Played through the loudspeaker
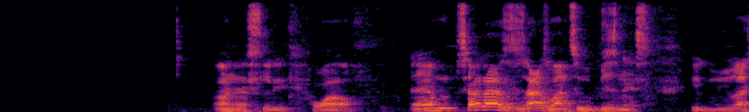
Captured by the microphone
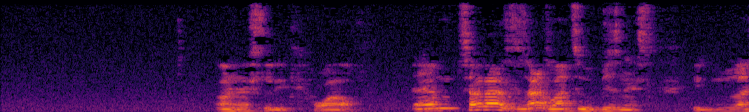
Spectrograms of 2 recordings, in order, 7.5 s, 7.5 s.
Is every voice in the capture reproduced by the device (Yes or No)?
Yes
